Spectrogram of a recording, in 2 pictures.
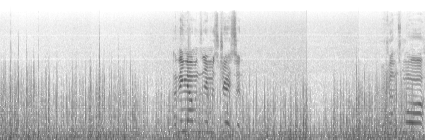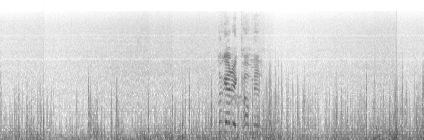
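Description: Small waves wash onto a beach close by.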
